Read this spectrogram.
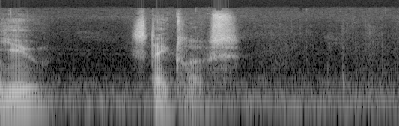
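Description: A man speaks briefly and calmly.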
